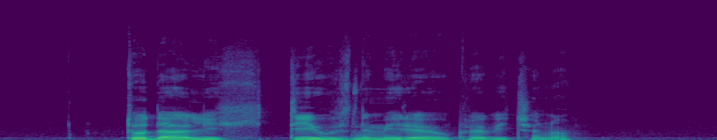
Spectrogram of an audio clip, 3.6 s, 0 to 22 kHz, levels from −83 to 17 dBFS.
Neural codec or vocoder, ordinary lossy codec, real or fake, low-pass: none; none; real; 19.8 kHz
